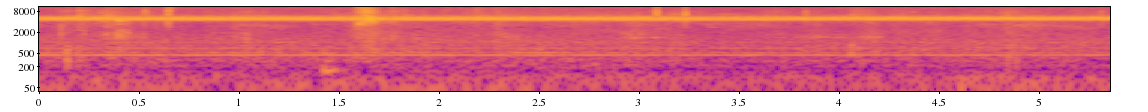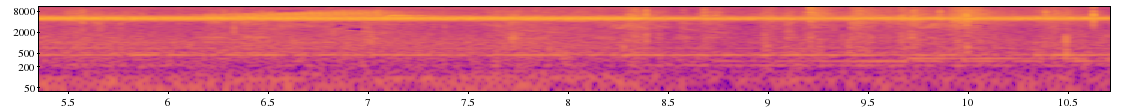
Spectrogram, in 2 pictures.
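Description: Insect chorus in summer woodland, a steady unbroken high-pitched drone, with a fainter steady lower tone beneath it. Low rumble and a few scattered clicks from walking along the path.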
